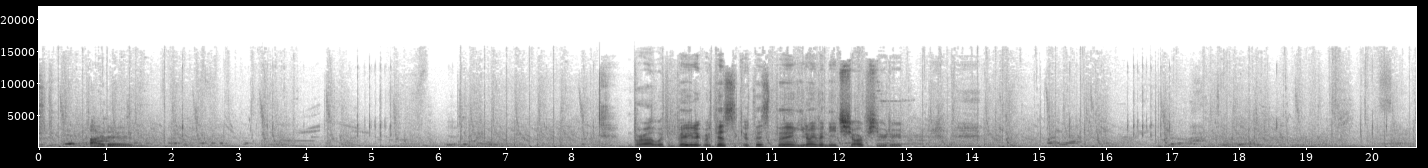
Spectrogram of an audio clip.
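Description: Laser guns fire in quick bursts.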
